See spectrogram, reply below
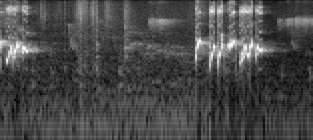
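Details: Red-whiskered bulbul giving a doubled song meant for young birds to copy: a short warbled phrase, a pause, then a quick burst of about six clear whistled notes rising and falling, with faint twittering between phrases.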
